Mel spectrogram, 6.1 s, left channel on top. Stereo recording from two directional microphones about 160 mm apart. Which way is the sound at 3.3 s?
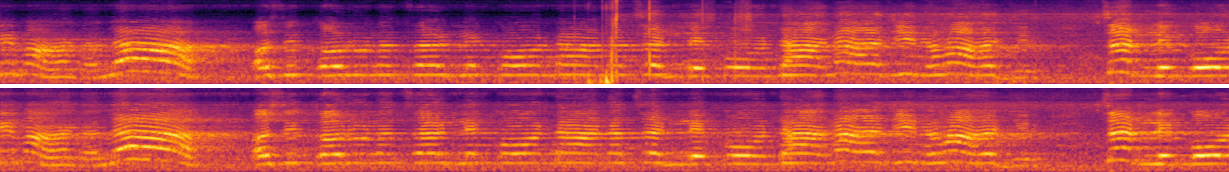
30° right (ahead or behind).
